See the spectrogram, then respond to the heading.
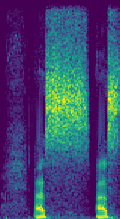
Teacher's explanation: ada suara keluar melalui apa celah di antara dua gigi seri atas dan bawah ya Sehingga jangan ditempelkan ya jangan dirapatkan antara Gigi atas dan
